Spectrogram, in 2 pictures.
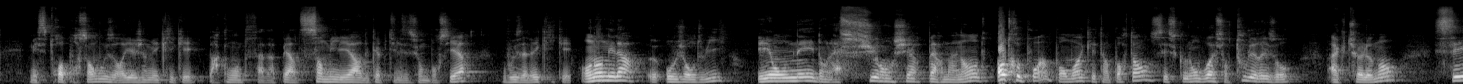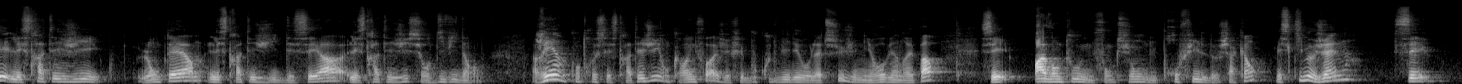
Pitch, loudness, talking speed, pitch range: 120 Hz, -21 LUFS, 190 wpm, 105-150 Hz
